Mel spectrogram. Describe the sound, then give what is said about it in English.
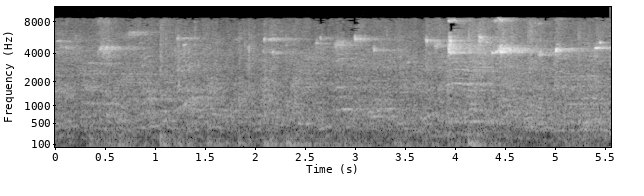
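Basketball dribbled on a court during a women's game: repeated bounces under a steady crowd murmur and a commentator's voice. “will dribble it back out towards half court”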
